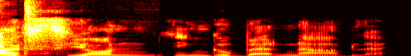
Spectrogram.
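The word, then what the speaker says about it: La Facción Ingobernable: Da steht Private Party gegen Outrunners, gegen FTA oder House of Black, gegen La Faction Ingobernable. Ach, LFI, ich kann es nicht aussprechen. Oder erklärt. – La Faction Ingobernable.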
